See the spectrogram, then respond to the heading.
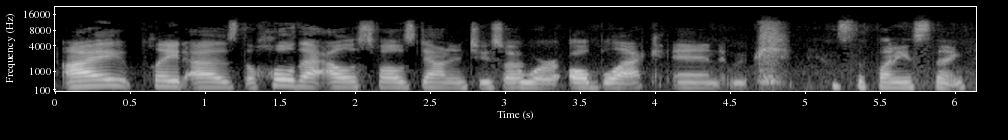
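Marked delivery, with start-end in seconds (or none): none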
